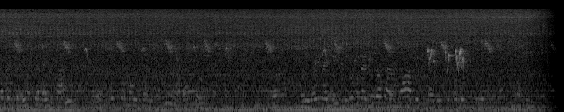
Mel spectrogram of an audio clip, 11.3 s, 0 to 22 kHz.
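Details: Brown babblers (Turdoides plebejus platycirca) at Saly, Senegal, April 2010: busy, nasal chattering of overlapping calls, thin higher chirps above, and a low rumble of wind throughout.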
